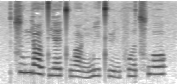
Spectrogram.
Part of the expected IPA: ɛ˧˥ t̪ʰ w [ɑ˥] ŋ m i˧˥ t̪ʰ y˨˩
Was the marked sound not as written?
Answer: yes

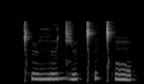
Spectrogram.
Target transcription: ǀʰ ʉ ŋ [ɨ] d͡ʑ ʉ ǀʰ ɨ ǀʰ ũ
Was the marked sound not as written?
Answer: no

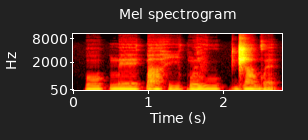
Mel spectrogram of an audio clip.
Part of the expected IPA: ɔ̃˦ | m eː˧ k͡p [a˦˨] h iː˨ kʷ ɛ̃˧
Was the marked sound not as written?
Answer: no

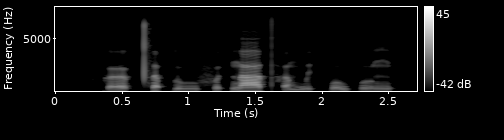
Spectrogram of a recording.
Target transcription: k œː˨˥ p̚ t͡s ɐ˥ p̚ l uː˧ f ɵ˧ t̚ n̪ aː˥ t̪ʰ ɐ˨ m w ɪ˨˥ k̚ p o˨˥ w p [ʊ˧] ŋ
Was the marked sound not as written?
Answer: no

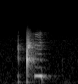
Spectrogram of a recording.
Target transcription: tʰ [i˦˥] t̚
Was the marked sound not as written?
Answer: yes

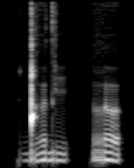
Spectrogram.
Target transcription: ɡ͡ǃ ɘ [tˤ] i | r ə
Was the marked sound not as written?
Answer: yes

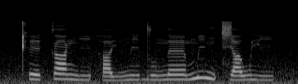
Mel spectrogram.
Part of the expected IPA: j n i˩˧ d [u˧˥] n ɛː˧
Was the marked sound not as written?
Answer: yes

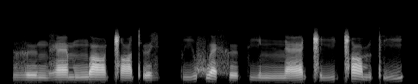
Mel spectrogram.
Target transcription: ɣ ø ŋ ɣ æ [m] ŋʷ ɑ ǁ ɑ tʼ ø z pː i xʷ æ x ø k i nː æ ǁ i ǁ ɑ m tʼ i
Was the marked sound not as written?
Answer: no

